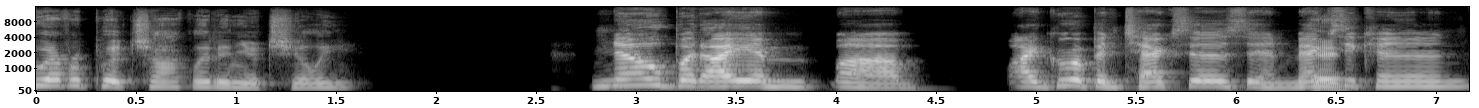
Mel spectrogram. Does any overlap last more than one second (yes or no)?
no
